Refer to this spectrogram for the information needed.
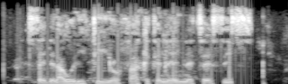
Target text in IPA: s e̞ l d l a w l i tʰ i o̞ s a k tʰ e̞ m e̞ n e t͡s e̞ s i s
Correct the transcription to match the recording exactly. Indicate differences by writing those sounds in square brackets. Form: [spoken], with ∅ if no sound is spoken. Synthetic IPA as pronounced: s e̞ [∅] d l a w l i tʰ i o̞ [f] a k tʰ e̞ [n] e̞ n e t͡s e̞ s i s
